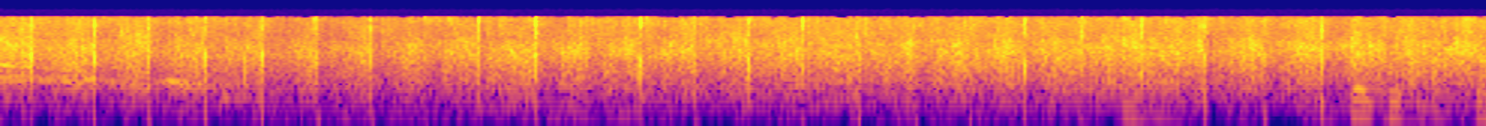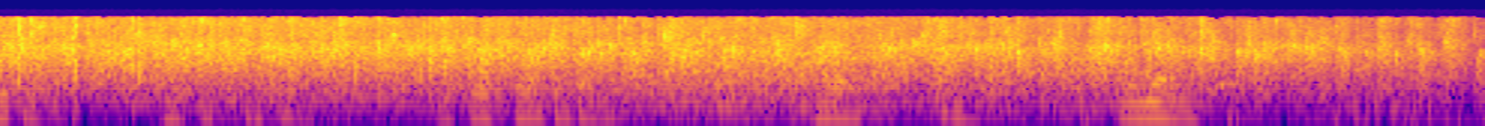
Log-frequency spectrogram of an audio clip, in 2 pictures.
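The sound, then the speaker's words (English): A church audience claps steadily and loudly for about twenty seconds in the evening for their pastor and his wife and family, a dense wash of many hands with a few voices murmuring and calling out underneath as the applause slowly tapers. “I think it would be good for us tonight to give them a wonderful round of applause for being a great servant of the Lord.”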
